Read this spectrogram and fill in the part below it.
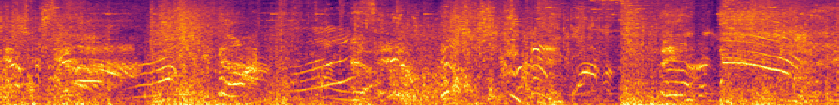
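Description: Heavy blows thud against bodies.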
